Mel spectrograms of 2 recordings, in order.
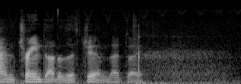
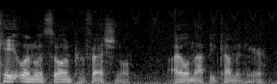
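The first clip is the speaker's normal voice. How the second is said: ordinary talk, nothing marked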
